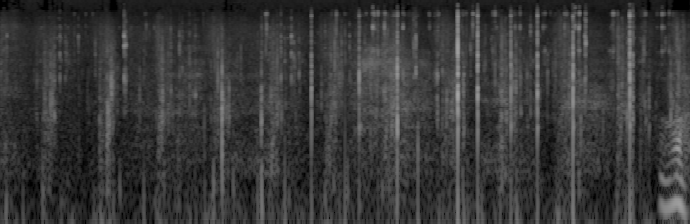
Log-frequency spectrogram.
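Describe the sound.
Footsteps of a person walking along a forest edge: soft, regular steps repeat at a steady walking pace, fairly quiet throughout.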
